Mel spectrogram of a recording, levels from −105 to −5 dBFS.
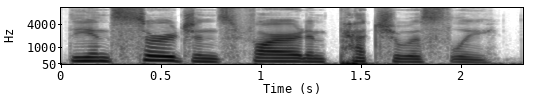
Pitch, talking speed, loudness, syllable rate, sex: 185 Hz, 105 wpm, -16 LUFS, 4.7 syllables/s, female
